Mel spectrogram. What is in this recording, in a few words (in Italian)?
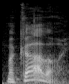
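"caa", dialettale crespinese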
